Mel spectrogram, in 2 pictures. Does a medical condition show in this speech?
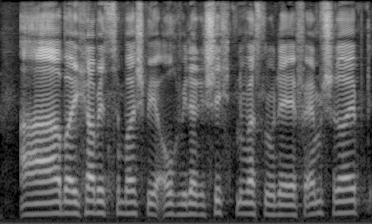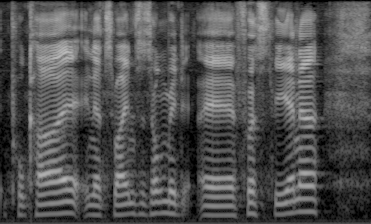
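Yes: cleft palate; cleft palate audible in speech, plus cold at recording.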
